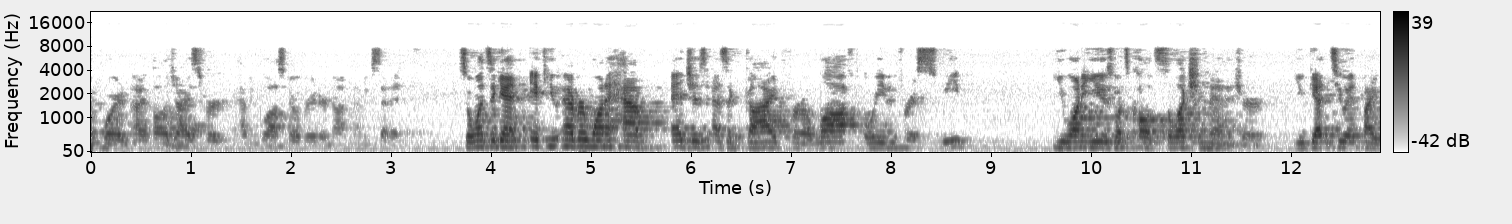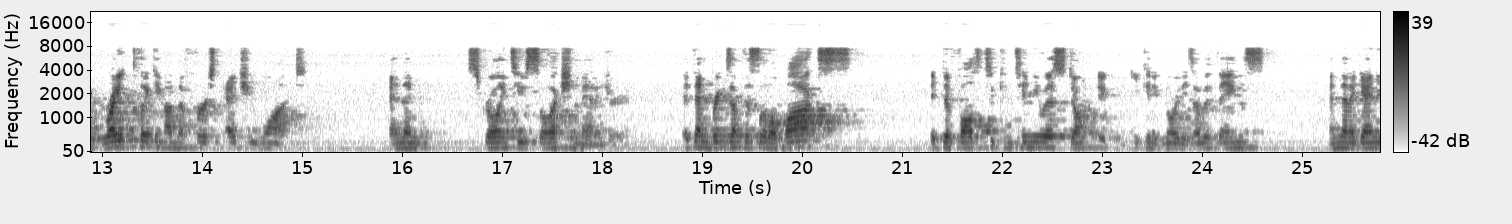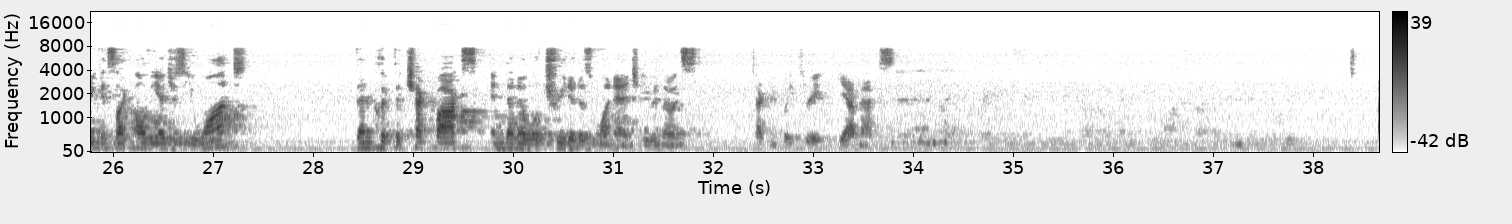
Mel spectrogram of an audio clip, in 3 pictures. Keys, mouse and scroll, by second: 0.7 click, 3.1 scroll up 1, 12.1-13.2 scroll down 1, 14.1 right click, 17.1-20.6 drag, 24.9 click, 28.7 click.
